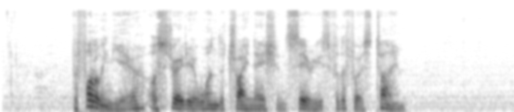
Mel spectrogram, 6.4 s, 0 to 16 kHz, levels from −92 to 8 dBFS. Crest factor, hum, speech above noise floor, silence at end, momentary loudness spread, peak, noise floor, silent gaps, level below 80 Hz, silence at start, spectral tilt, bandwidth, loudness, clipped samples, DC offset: 24 dB; none; 42 dB; 1.4 s; 17 LU; -6 dBFS; -71 dBFS; none; -58 dBFS; 0.95 s; -7.5 dB/octave; 11.5 kHz; -29 LUFS; under 0.1%; under 0.1%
